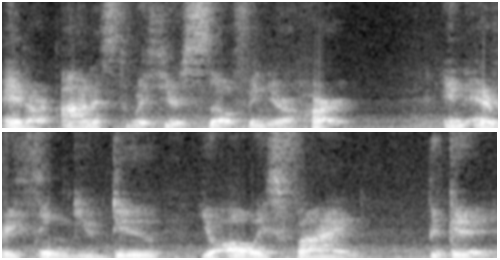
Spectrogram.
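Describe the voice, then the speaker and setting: Medium-pitched male speech with fairly even intonation and audible room echo. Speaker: vlogger giving life advice. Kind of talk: casual vlog monologue. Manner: halting, with false starts; laid-back.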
